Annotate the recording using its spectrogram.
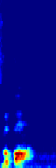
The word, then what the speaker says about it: Mabon: how do you pronounce this like ridiculously Welsh name? And he told me, and it's Mabon.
